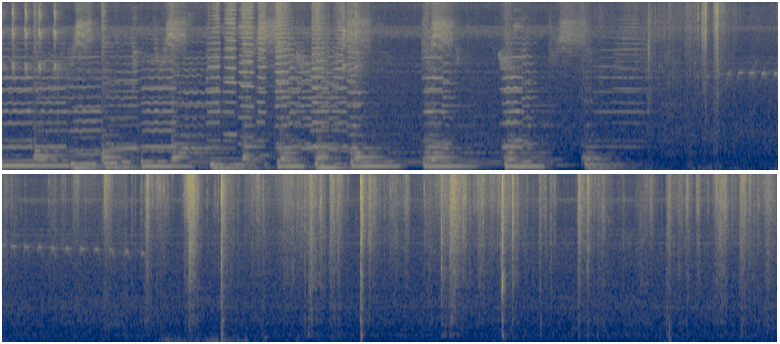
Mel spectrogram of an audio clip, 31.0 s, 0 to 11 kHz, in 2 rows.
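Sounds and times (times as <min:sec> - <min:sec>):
machete chopping brush: 0:19.2 - 0:27.7, 0:28.4 - 0:31.0.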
